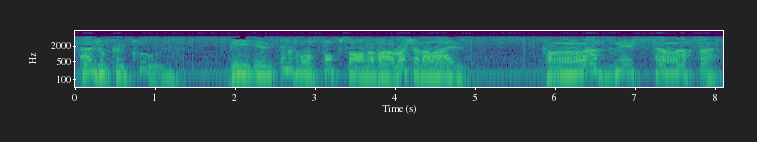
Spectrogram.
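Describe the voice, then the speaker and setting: Old radio announcer on crackly thin recording. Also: male voice, on the high side, slow pace, phone-quality sound. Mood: grand, formal. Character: wisecracking American soldier, former radio announcer, in announcer mode. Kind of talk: 1940s radio acting.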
